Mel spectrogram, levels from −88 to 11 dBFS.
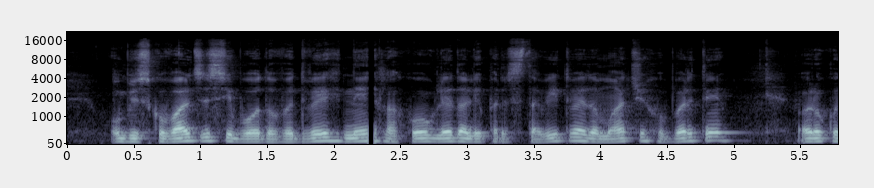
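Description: Audio packets likely failed to reach the headphones in time and were discarded, a Bluetooth dropout, so the output went silent from 2.25 to 2.32 s, right after "si bodo v dveh". About 46 ms of audio is lost, which fits two lost frames. When the packets arrive again, the speech picks up at "lahko ogledali predstavitve domačih" as though it had carried on underneath, so that brief slice is skipped rather than delayed.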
